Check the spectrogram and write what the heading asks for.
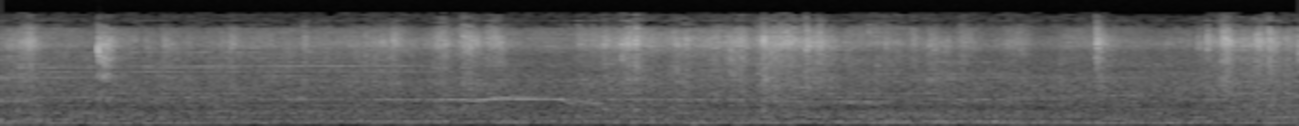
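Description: Steady background hum and hiss, with a few faint clicks.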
